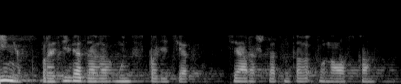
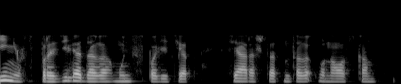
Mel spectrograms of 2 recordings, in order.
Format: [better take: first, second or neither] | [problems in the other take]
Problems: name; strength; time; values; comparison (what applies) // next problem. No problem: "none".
second | noise reduction (neural separator model SepFormer DNS4)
